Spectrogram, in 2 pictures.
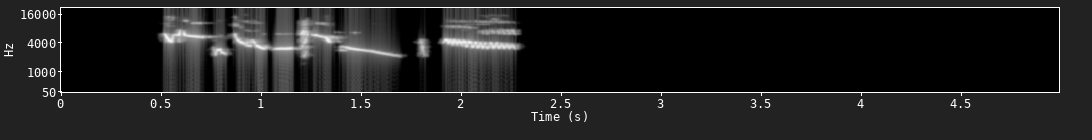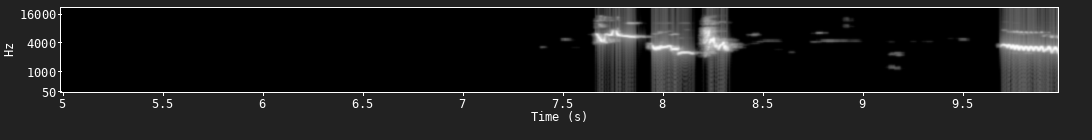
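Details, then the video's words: Mozambique serin, or Yellow-fronted canary, singing high sweet phrases of falling whistles and chips. A phrase of almost two seconds is followed by a long pause, then a shorter burst, and a new phrase begins at the very end. "شريط تغريد البسبوس الموزمبيقي"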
